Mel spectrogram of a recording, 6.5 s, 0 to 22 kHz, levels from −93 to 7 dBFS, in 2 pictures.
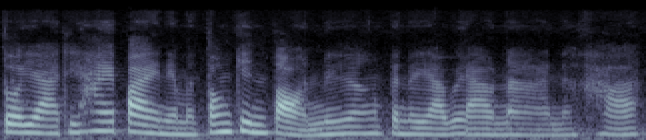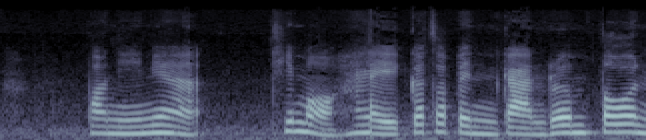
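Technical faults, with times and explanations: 2.33 s and 5.08 s, audio missing between chunks. At each point the speech jumps forward with no gap of silence. Around 300 ms of sound is gone each time. The two sides are butted straight together, so the flow lurches rather than pausing. The skips recur at a steady spacing. This likely comes from a recorder working in 3.0 s chunks and dropping a short stretch while it closes one chunk and opens the next.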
